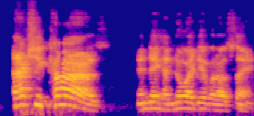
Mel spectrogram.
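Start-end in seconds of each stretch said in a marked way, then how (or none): 0.2-1.4 loud yelled call carrying across a space. Retelling a call to a film crew: retelling a yell. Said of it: "and I yell".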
